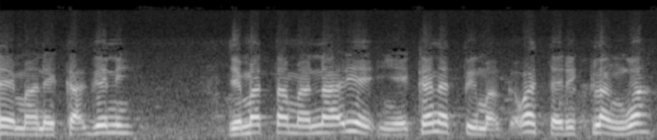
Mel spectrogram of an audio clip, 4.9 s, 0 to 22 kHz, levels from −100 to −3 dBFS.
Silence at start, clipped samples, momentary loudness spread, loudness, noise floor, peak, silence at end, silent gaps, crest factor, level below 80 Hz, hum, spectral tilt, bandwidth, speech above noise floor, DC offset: 0 s; under 0.1%; 4 LU; -21 LUFS; -45 dBFS; -8 dBFS; 0 s; none; 14 dB; -54 dBFS; none; -6.5 dB/octave; 10 kHz; 24 dB; under 0.1%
